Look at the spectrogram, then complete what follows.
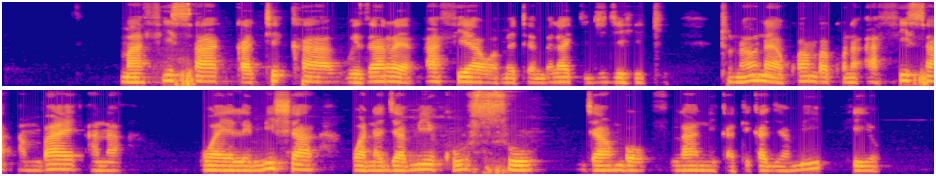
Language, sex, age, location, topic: Swahili, male, 25-35, Kisumu, health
